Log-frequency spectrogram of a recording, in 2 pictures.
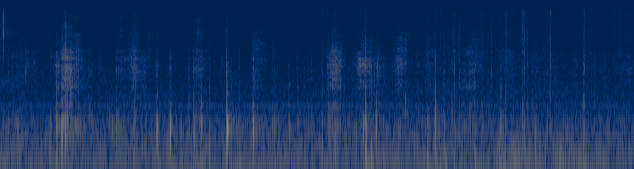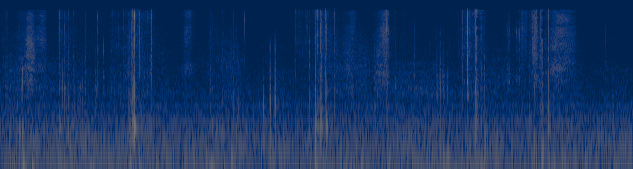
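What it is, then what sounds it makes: Plastic honeycomb box tapped and scratched. Fingertips and short nails tap and scratch the sides of a small, clear, rigid plastic box with a yellow label, full of honeycomb and held close to the mic. Quiet, crisp clicks and dry, crinkly scratches come in quick, irregular bursts over a soft low rumble, each tap dying away almost instantly with brief bright edges.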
